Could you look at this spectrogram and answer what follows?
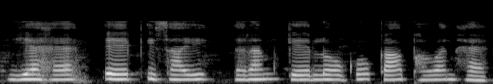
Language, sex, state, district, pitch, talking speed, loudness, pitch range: Hindi, female, Uttar Pradesh, Saharanpur, 225 Hz, 110 wpm, -17 LUFS, 220-235 Hz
